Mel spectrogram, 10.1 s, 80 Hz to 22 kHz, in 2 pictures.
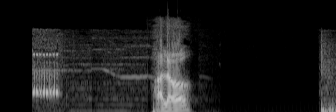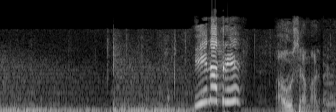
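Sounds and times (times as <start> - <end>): telephone ringing: 0.5 - 1.0.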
